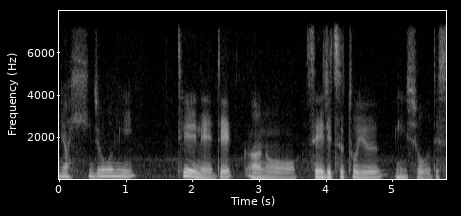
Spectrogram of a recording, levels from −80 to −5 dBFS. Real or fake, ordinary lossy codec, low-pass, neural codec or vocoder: real; none; 7.2 kHz; none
